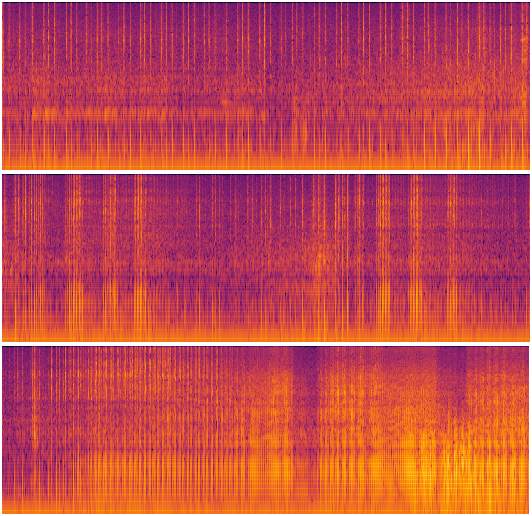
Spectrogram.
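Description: Harley-Davidson Sportster V-twin engine idling with fast, even firing pulses. It is then revved in two sets of short throttle blips before pulling away and accelerating, getting louder with the pitch rising and falling. The sound breaks off briefly near the end before picking up again.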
